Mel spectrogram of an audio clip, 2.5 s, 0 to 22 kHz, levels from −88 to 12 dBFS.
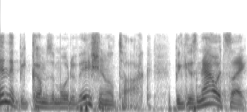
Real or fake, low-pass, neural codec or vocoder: real; 7.2 kHz; none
